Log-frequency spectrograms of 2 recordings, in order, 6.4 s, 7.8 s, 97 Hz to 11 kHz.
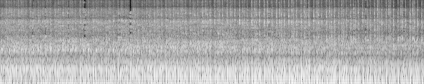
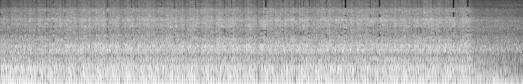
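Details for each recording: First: Model A with a 350 small-block Chevy (hydraulic roller cam, 9:1), tunnel ram with two Edelbrock 600 cfm carbs jetted lean, idle set at max vacuum, in a driveway test: loud, rough V8 falls flat when floored; owner unsure if rich or lean. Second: Model A with 350 small-block V8, hydraulic roller cam, twin Edelbrock 600 cfm carbs on tunnel ram, being tuned; deep loud rumble revs strong with no stumble or bog, improved over previous hesitation; normal throttle response, idle mixture still needs tuning.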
